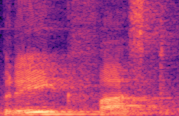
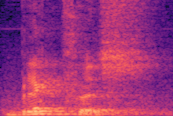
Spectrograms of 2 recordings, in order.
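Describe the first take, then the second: First: It ends with a strongly pronounced 't'. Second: It ends without a strongly pronounced 't'. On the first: The speaker calls it wrong. "பிரேக்ஃபாஸ்ட் அப்படின்னு சொல்லிட்டு இருக்கோம், which is wrong" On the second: The speaker calls it right. "அதை பைட் பண்ணாதீங்க"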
